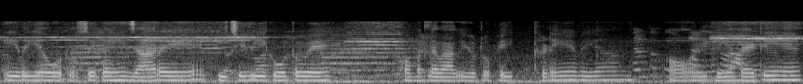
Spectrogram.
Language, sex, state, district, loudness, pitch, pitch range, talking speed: Hindi, female, Uttar Pradesh, Budaun, -19 LUFS, 185 Hz, 175-195 Hz, 200 wpm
